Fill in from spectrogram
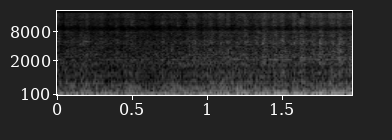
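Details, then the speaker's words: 2000 Ford F-150 4.6L 4x4 after a new camshaft position sensor and rear downstream O2 sensor: idle chugs and hunts, revs to about 2000 then drops back to 1000 rpm, with a hissing noise and battery light; idle air control already cleaned. "it doesn't rev right away and then now it once it kind of gets going it starts back to chug in and then it revs up to about 2 000"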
